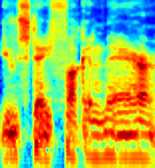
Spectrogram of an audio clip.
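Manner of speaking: shout-whisper. Warning a crouching figure to stay hidden: shout-whisper. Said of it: "kind of shout, whisper over to him".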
